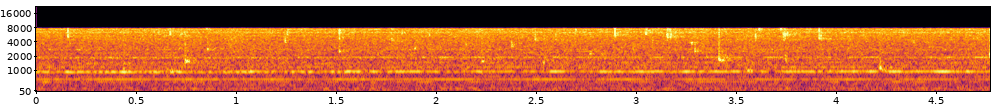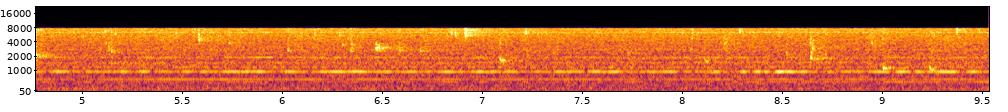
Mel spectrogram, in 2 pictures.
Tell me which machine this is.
pump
